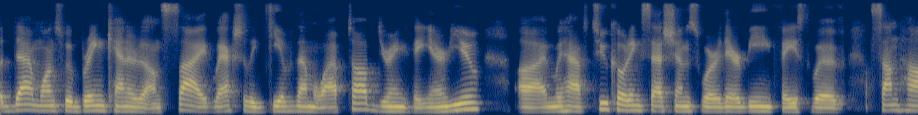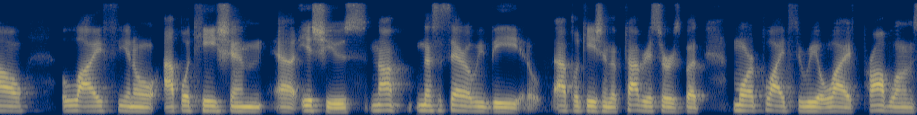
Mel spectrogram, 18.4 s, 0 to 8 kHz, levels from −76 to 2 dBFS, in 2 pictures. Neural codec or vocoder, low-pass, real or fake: codec, 24 kHz, 0.9 kbps, WavTokenizer, large speech release; 7.2 kHz; fake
